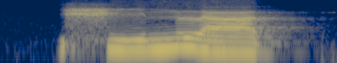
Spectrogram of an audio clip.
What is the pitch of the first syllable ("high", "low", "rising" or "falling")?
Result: rising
